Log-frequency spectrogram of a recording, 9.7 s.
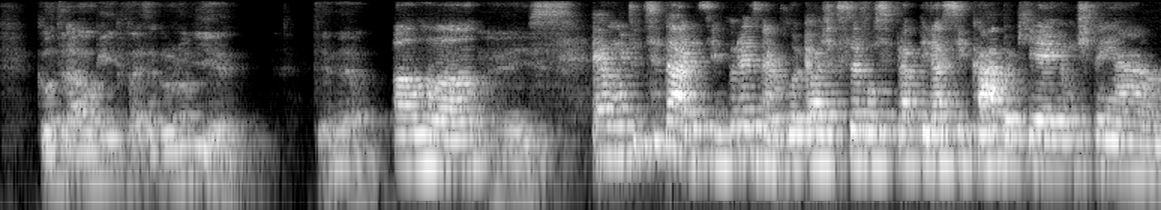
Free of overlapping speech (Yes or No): Yes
